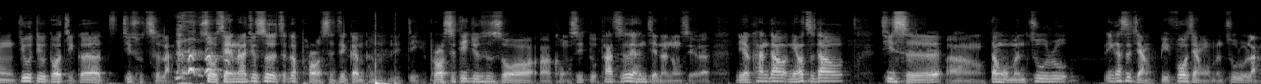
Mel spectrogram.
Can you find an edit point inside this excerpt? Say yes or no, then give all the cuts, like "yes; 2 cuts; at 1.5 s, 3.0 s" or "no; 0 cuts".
no; 0 cuts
